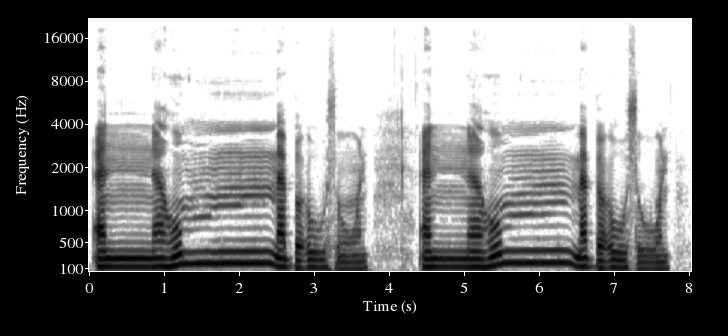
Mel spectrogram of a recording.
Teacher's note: You simply add an extra emphasis to fuse the 2 memes together. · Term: idgham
